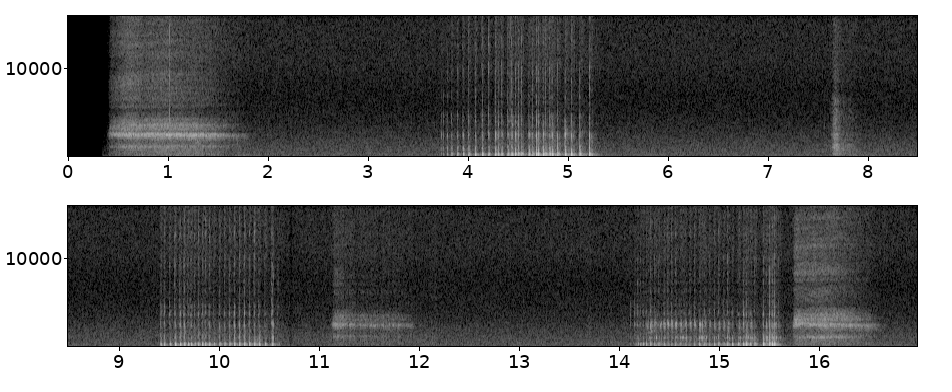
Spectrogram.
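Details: Sleeping French Bulldog snoring indoors, loud rasping breaths coming in broad noisy bursts of one to one and a half seconds, roughly every five seconds, with quiet pauses between them.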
